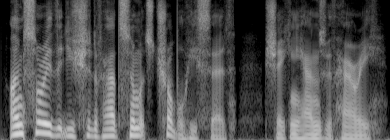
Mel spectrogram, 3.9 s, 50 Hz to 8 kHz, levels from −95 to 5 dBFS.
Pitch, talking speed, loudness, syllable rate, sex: 115 Hz, 260 wpm, -22 LUFS, 6.3 syllables/s, male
